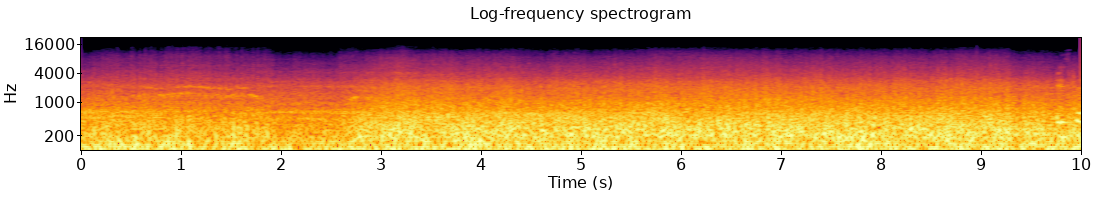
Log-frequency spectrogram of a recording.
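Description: Wind rushing over the microphone of a motorcycle on the move, with the engine running underneath. It gets louder about three seconds in as the bike speeds up.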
